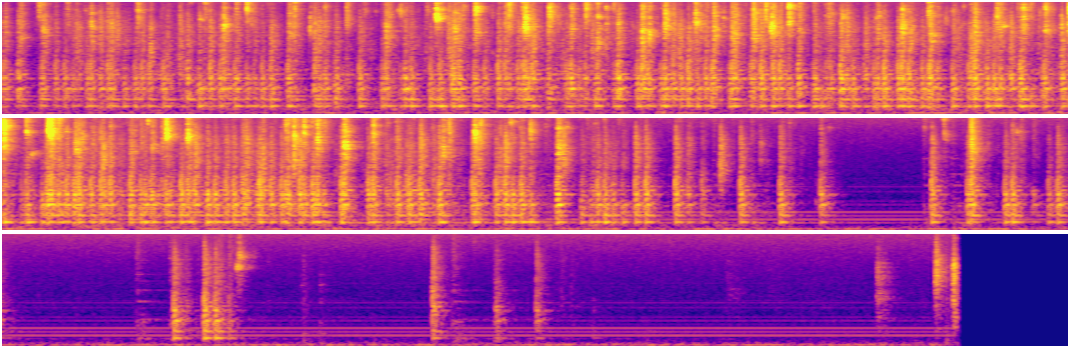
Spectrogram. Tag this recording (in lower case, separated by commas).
liquid, drip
